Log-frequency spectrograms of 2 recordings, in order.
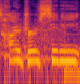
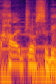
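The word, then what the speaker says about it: Hydrocity: Is this Hydro City or is it Hydroity? How would you pronounce this?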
